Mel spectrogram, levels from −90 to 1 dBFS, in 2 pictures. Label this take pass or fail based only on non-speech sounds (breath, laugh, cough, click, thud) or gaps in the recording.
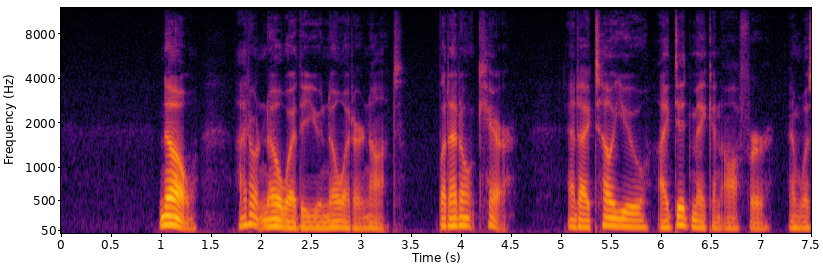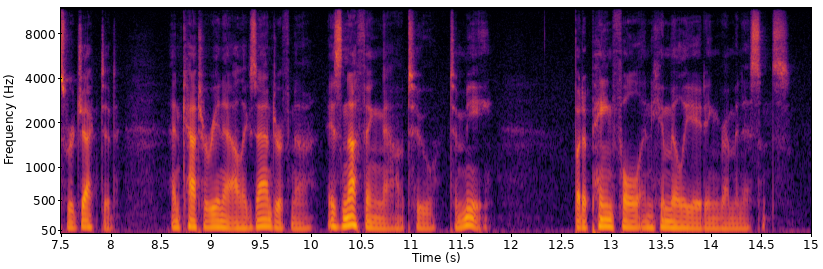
pass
